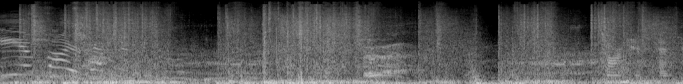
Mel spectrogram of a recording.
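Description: EM weapons fire in space combat in Starfield, a dense, loud, continuous barrage of booming, crackling shots with sweeping tones, close and sustained throughout, with voices talking over the combat.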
